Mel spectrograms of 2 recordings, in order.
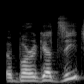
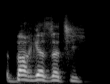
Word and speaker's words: Bargatze: Et donc, lui, son nom, c'est Nate Bargatze, tu vois. Et il y en a, je ne sais pas pourquoi, il prononce Nate Bargazati.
